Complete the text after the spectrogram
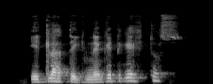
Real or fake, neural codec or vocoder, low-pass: real; none; 10.8 kHz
